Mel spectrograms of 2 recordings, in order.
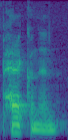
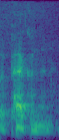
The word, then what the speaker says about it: Pekkanen: It's a Finnish name, and in general, when you pronounce Finnish words, the first syllable gets a little accent on it, Pekkanen. A little stress. So Pekkanen is how you say it, yeah.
